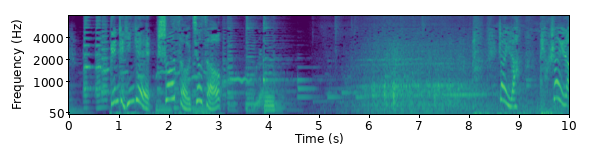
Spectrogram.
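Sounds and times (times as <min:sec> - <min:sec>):
speech: 0:00.8 - 0:03.3, 0:03.9 - 0:04.2, 0:08.7 - 0:09.1, 0:09.7 - 0:10.0
train passing on rails: 0:05.0 - 0:10.0.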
